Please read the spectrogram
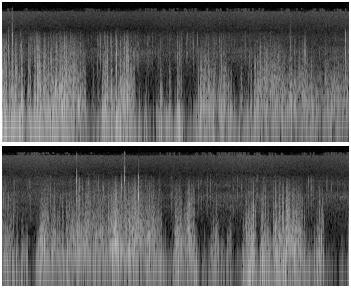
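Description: Strong gusting wind buffeting the microphone, a rough low rumble that surges and drops every second or so.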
